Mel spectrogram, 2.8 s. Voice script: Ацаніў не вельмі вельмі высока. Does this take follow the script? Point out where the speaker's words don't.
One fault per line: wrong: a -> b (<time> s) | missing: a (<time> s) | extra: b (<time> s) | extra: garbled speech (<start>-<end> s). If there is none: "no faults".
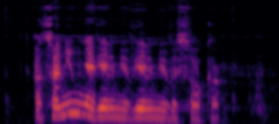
no faults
